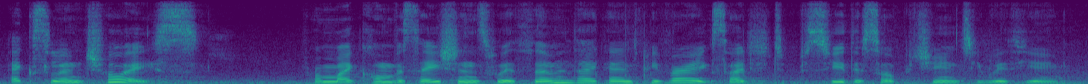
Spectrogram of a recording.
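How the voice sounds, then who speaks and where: An actress playing a composed, businesslike sports agent in a game cutscene, measured and reassuring as she advises a client. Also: lowish voice, animated, a little mellow, a little hiss or hum, lightly acted. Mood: pleased, businesslike. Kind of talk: scripted game cutscene dialogue.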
